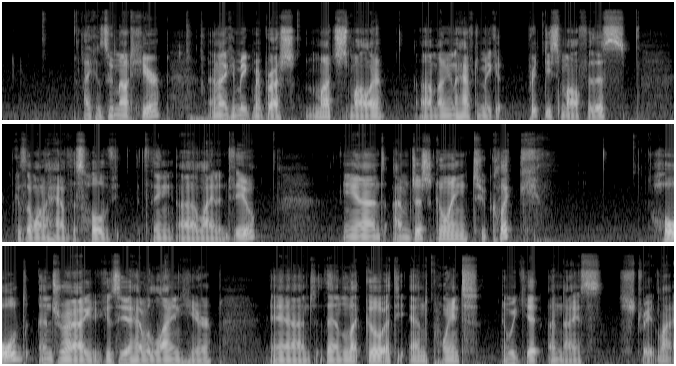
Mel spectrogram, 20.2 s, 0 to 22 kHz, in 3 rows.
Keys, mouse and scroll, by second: 0.1-1.6 drag, 0.9 right click, 1.6 middle click, 1.8 f, 2.9-5.3 drag, 4.1 f, 5.5-7.3 drag, 13.0-14.6 drag.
